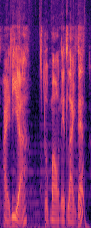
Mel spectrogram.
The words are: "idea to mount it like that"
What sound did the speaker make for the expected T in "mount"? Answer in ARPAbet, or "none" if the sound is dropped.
none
